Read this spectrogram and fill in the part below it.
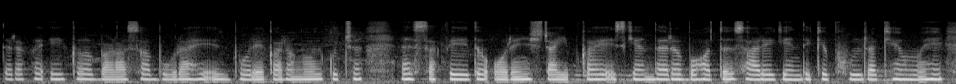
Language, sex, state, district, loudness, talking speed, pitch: Hindi, female, West Bengal, Kolkata, -16 LUFS, 170 wpm, 230 Hz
